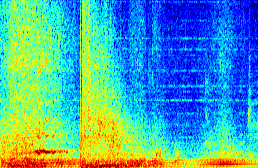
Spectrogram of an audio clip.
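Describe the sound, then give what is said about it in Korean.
Getaway car fleeing a bank robbery under gunfire in a film scene: loud engine roar and skidding tires throughout, broken by one sharp gunshot-like bang, with the noise then dipping and swelling again. “급히 차에 오른 형제는 총격을 피해 도주합니다.”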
